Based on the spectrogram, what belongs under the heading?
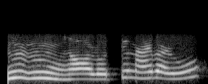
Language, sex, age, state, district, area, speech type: Assamese, female, 45-60, Assam, Nagaon, rural, conversation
